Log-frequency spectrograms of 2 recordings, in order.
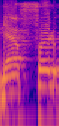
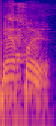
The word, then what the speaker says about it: deferred: Power, इसको बोलते हैं डेफर्ड परपेचुटी, डेफर्ड परपेचुटी। तो याद होने चाहिए ना, स्पेलिंग तो मेरे भी ठीक नहीं होते, डेफर्ड DEFERRED, डेफर्ड perpetuity, डफर नहीं डेफर्ड।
